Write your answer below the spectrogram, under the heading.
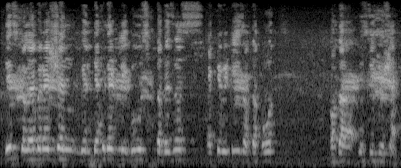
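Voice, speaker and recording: A quick-speaking man addresses a signing ceremony and slips between English and Hindi-Urdu. His slightly raised voice sounds distant and dull. A faint hiss runs underneath. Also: a little high, steady tone. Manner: fast, mixing English and Hindi-Urdu phrases. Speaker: bank executive. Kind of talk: formal ceremony speech.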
